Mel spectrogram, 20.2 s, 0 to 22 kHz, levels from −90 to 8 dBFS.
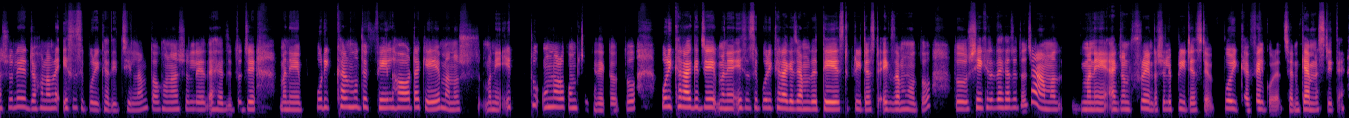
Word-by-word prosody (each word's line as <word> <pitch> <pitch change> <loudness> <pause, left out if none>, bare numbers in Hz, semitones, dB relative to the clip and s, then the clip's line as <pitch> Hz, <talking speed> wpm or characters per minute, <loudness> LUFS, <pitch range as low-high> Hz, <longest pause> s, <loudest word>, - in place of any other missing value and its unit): আসলে 265 +3 -8 0.2
যখন 235 +2 -6
আমরা 250 +1 -2
এসএসসি 255 0 -7
পরীক্ষা 210 0 -5
দিচ্ছিলাম, 200 +1 -9
তখন 215 0 -10
আসলে 220 -1 -5 0.2
দেখা 210 -1 -3
যেত - - -17 0.2
যে, - - +4 0.5
মানে 215 0 -3 0.4
পরীক্ষার 275 +1 -1
মধ্যে 280 0 -5 0.2
ফেইল 255 0 +3
হওয়াটাকে 265 -2 -1 0.3
মানুষ 210 0 -5 0.4
মানে 210 -1 -4 0.2
একটু 310 +4 -16 0.2
অন্যরকম 275 -2 -4
চোখে 430 - -19
দেখতে। 190 0 -5 0.2
তো 220 - -10 0.5
পরীক্ষার 295 0 +3
আগে 275 0 +1
যে, - - +9 0.2
মানে 240 0 +1 0.2
এসএসসি 255 +1 -6
পরীক্ষার 255 0 -2
আগে 230 -1 +1
যে, - - +3
আমাদের 225 0 -3
টেস্ট, 215 0 +8
প্রিটেস্ট 215 -2 0
এক্সাম 210 0 -2
হত। 195 -1 -9 0.5
তো 225 - -4 0.2
সেখানে 260 -1 +3
দেখা 260 0 -1
যেত 265 0 -11
যে, 435 - -1
আমার 215 -1 -2 0.5
মানে 210 0 +5 0.3
একজন 220 +1 -2
ফ্রেন্ড, 235 -3 +4
আসলে 220 0 -2
প্রিটেস্ট 205 -3 +2
এ, - - -5 0.3
পরীক্ষায় 230 -6 +1
ফেইল 230 -1 +6
করেছেন, 195 -7 -4
কেমিস্ট্রিতে। 200 -2 +5
230 Hz, 155 wpm, -26 LUFS, 215-260 Hz, 0.5 s, যে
